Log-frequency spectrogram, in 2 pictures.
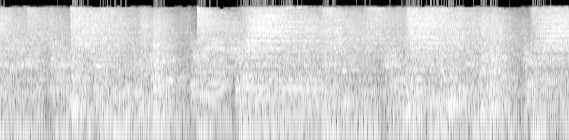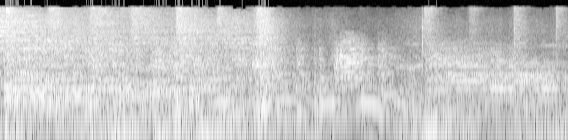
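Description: Live rock band playing: a Stratocaster-style electric guitar over bass and a drum kit. The drum and cymbal hits thin out about three-quarters of the way through, leaving mostly guitar and bass.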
